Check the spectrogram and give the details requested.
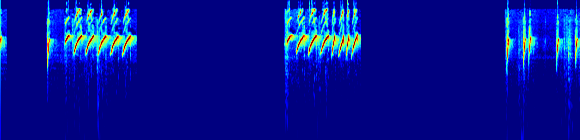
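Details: Female scarlet minivet: a sharp opening note, then two long runs of about seven rapid upslurred whistles set apart by several seconds of silence, ending with short scattered notes.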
